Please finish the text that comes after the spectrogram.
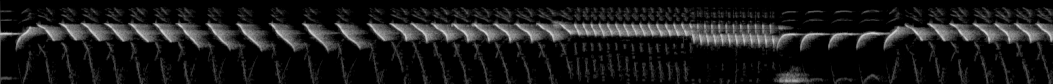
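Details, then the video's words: Belgian canary singing a nonstop bell-like song, used to warm up canaries and train young birds: fast repeated high downward-sweeping notes, then a buzzy sustained roll, a lower trill and a return to quick sweeping notes. "O CANTO DO CANÁRIO BELGA"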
